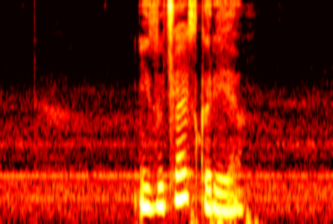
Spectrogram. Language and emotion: Russian, neutral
